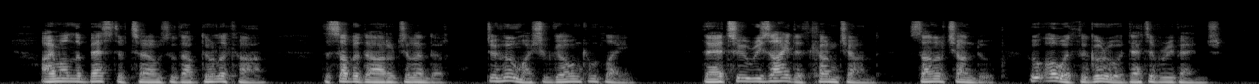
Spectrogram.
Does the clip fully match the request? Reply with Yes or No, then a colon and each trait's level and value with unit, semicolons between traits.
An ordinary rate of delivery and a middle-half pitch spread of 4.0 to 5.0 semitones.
Yes: average, 175 wpm; average, 4.7 semitones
